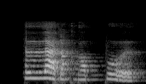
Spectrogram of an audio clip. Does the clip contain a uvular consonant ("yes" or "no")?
yes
